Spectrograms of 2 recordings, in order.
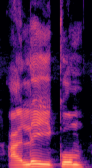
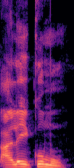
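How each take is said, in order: First: The word ends on the consonant m. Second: The word ends with an added u vowel.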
